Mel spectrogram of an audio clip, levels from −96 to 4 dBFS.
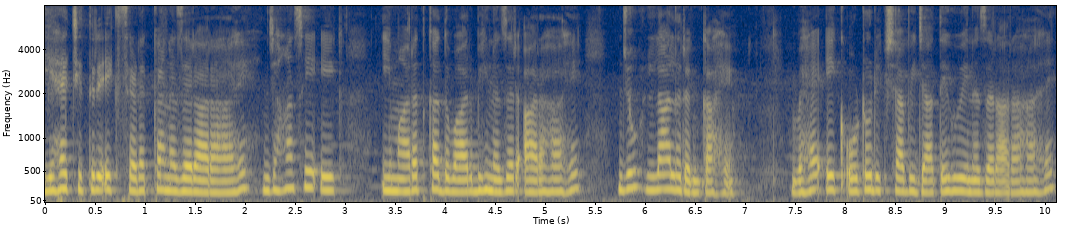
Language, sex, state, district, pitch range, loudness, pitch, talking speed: Hindi, female, Bihar, Purnia, 185-215 Hz, -15 LUFS, 200 Hz, 215 wpm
